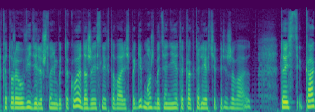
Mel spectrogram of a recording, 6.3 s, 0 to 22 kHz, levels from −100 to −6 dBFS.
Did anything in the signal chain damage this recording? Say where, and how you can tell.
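Yes. From 5.05 to 5.38 s the speech collapses into a rigid, metallic buzz fixed at 200 Hz that only loosely tracks the syllables. This is robotic sound from repeated short buffers, and it likely arises at the driver or buffer stage. When fresh audio arrives late, the same roughly 5 ms block is replayed over and over, which imposes the 200 Hz pitch, while most of the real signal in that stretch is skipped.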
